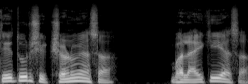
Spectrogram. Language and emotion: Goan Konkani, neutral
